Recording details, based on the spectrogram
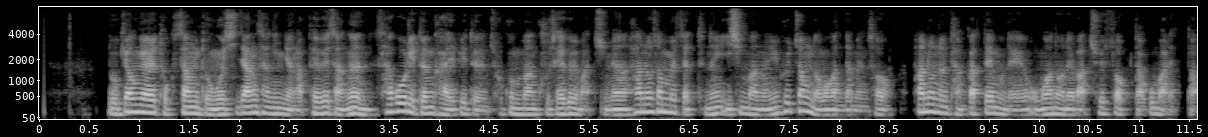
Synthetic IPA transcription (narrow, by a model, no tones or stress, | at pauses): noɡjʌŋʌɭtok̚s͈aŋtoŋuɕʰid͡ʑaŋsʰaŋinjʌnɦapʰe̞ɸwe̞sʰaŋɯnsʰaɡoɾidɯŋkaibidɯŋt͡ɕoɡɯmːankusʰe̞ɾɯɭmat͡ɕʰumjʌnɦanusʰʌnmuɭs͈e̞tʰɯnɯnʔiɕʰimanwʌɲiɸuɭt͡ɕ͈ʌŋnʌmʌɡandamjʌnsʰʌ | hanunɯntaŋk͈at͈e̞mune̞o̰manwʌnemat͡ɕʰuɭs͈uʌp̚t͈aɡomaɾɦe̞t̚t͈a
